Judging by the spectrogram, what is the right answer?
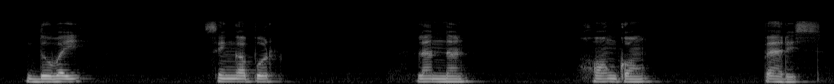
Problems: constant background noise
